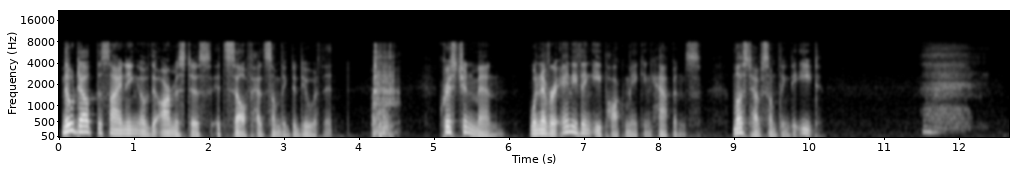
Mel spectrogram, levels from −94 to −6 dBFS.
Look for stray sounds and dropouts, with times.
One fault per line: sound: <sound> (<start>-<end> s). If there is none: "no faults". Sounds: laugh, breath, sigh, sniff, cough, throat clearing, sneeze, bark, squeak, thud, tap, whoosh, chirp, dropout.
sound: sigh (4.1-4.5 s)
sound: sigh (11.5-12.4 s)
